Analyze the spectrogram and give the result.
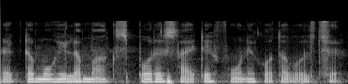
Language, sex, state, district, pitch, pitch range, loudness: Bengali, male, Tripura, West Tripura, 125 Hz, 120-125 Hz, -17 LUFS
